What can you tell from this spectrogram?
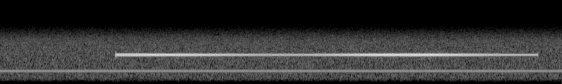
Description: PSK63 (62.5 baud), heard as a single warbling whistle, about 1500 Hz, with radio static, fading and a steady whistle near 630 Hz.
